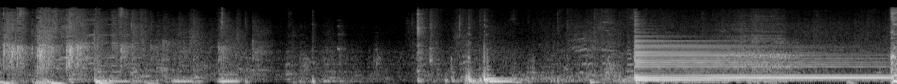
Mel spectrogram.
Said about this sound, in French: vous pouvez applaudir maintenant.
